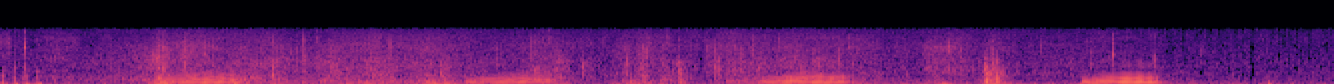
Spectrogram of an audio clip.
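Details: Sleeping guide dog puppy snoring, four low, buzzy, rattling snores at roughly two-second intervals, with soft background hiss and small clicks.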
